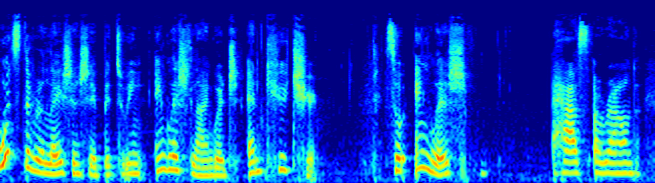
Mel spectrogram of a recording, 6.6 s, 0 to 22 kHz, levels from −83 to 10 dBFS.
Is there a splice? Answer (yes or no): no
